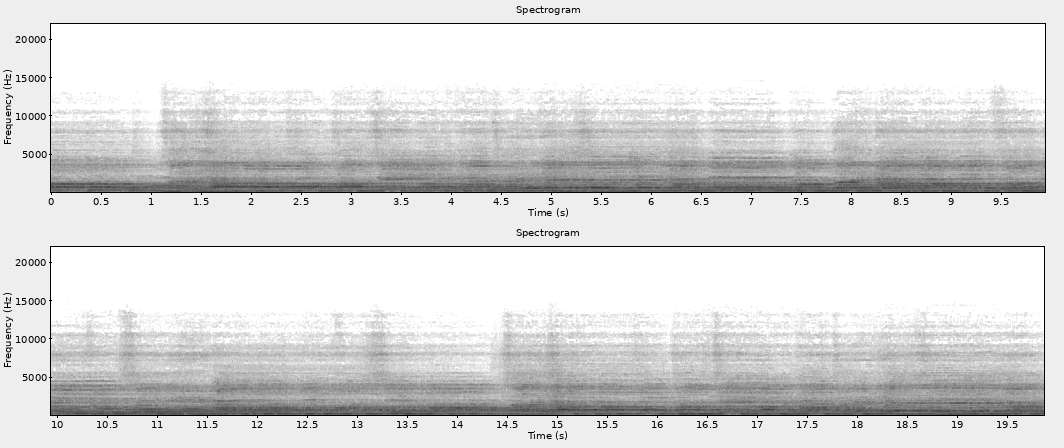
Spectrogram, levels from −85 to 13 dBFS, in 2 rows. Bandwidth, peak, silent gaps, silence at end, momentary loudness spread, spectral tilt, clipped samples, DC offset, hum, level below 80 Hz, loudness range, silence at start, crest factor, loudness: 11.5 kHz; -6 dBFS; none; 0 s; 3 LU; -6 dB/octave; under 0.1%; under 0.1%; none; -58 dBFS; 1 LU; 0 s; 14 dB; -20 LUFS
